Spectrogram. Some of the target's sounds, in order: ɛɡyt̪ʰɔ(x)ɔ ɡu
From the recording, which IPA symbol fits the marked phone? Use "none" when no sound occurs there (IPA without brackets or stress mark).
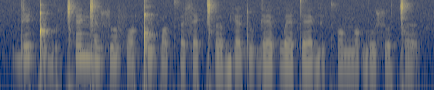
ŋ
